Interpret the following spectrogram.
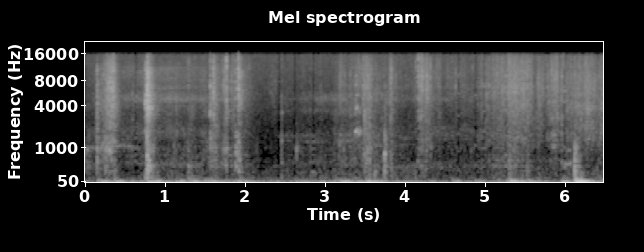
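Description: Plastic shrink wrap being torn and stripped off a cardboard trading-card hobby box: an irregular run of crinkles, crackles and rips.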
